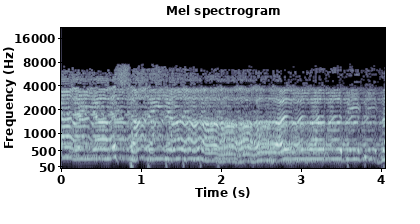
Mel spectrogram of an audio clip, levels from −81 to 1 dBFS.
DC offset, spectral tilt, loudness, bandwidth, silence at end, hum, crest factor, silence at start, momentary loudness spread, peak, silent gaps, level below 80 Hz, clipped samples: under 0.1%; 0.5 dB/octave; -13 LUFS; 8 kHz; 0 s; none; 14 dB; 0 s; 3 LU; -2 dBFS; none; -50 dBFS; under 0.1%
